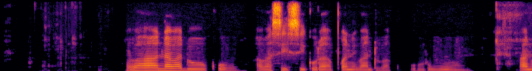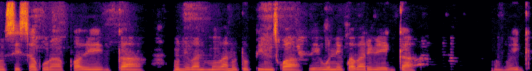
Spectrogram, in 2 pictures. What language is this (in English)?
Ndau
